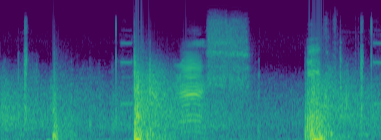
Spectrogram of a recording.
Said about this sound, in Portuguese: Supply que explodiu.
